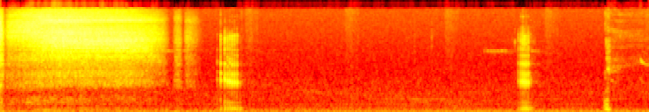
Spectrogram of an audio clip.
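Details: White-tailed deer (Odocoileus virginianus), bark.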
